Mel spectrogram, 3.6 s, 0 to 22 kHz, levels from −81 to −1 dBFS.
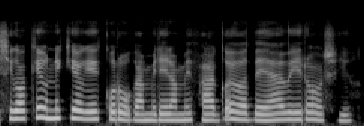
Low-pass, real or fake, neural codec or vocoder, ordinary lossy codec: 14.4 kHz; fake; autoencoder, 48 kHz, 128 numbers a frame, DAC-VAE, trained on Japanese speech; none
